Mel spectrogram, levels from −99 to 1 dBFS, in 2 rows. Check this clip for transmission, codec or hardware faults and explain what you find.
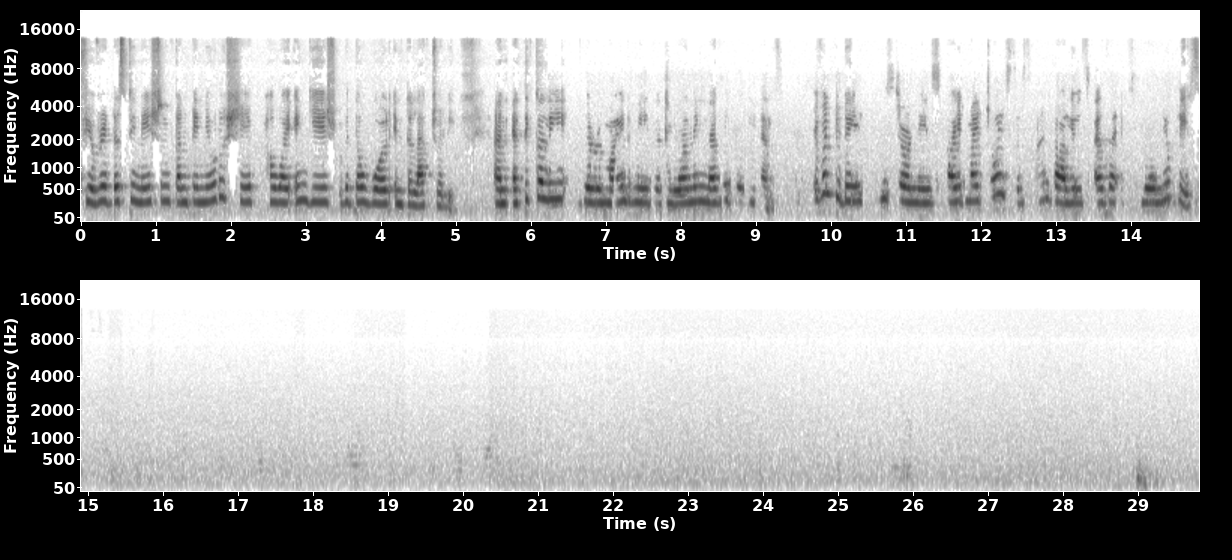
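Two echo-canceller faults affect this speech. From 6.27 to 15.08 s there is speech suppressed in double talk, likely because the canceller confused the talker with loudspeaker echo. The talker's own voice dips by up to roughly 20 dB, about five seconds in all. It is a loss of the main voice, not an added sound.

The other side's voice leaks through from 7.0 to 8.06 s and 9.54 to 15.33 s, at roughly 20 dB below the speech. Fainter scraps follow at 17.25 to 17.32 s, 18.46 to 18.62 s and 19.92 to 20.37 s. The likely cause is residual echo the canceller failed to remove. Unlike the suppression, a second voice is heard under the talker.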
